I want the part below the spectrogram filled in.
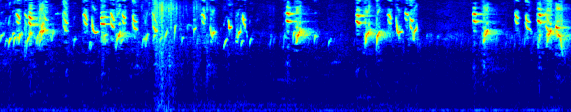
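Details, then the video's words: Goldfinch song used to train songbirds, given as quick, liquid twittering runs of high chirps in several bursts, with a soft rustle early on and brief pauses between phrases. "goldfinch song training"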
